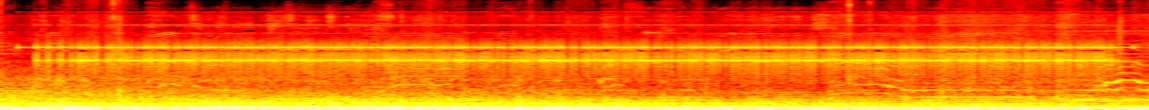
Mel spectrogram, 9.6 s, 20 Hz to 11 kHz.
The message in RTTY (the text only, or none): 29645 29177 04702 94200 69095 44551 24595 09283 24525 69629 83167 63041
